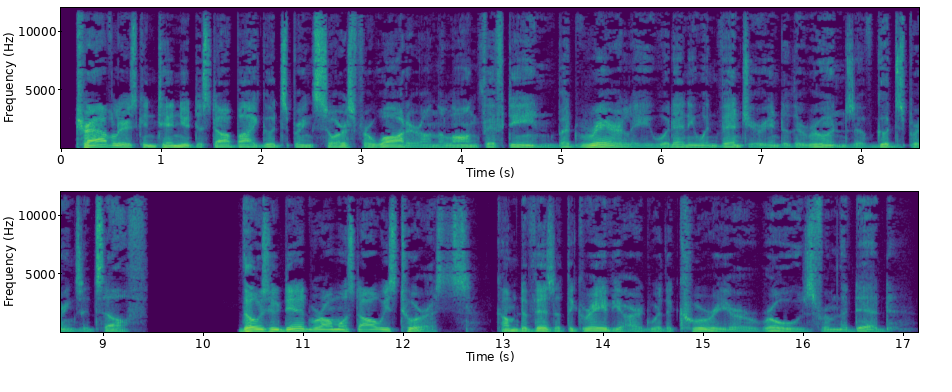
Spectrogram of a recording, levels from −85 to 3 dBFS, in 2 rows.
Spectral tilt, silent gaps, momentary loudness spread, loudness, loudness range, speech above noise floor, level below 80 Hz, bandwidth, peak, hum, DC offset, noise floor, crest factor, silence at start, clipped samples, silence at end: -5 dB/octave; 9.46-10.18 s; 10 LU; -24 LUFS; 4 LU; over 67 dB; -48 dBFS; 12 kHz; -2 dBFS; none; under 0.1%; under -90 dBFS; 22 dB; 0.15 s; under 0.1%; 0.2 s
